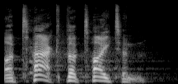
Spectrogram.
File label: vox attack m; smite; anubis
